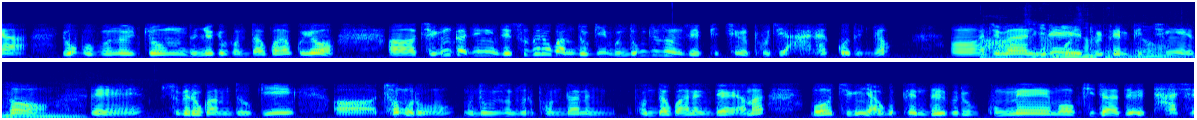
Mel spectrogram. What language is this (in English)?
Korean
